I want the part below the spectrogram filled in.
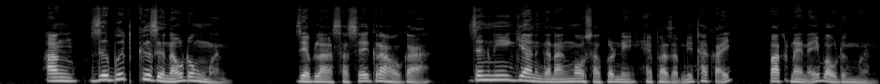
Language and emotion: Bodo, happy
